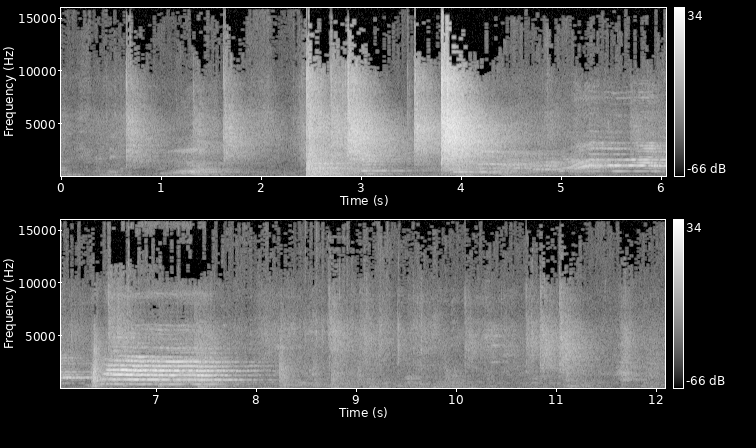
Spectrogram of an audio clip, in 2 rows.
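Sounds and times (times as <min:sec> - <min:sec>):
martial arts shouts: 0:01.0 - 0:01.7, 0:03.0 - 0:08.0.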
